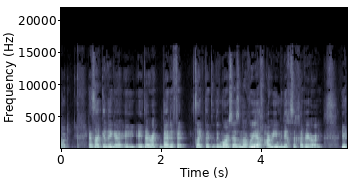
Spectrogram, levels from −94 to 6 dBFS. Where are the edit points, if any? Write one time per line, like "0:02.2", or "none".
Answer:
0:02.6

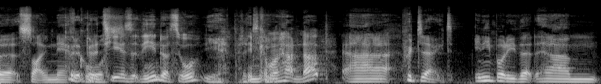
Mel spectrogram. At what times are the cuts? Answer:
0:02.6
0:04.0
0:04.6

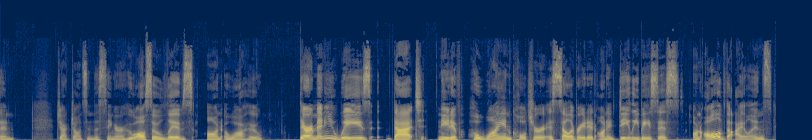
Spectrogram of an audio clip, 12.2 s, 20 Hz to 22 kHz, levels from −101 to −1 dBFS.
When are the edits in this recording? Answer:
none

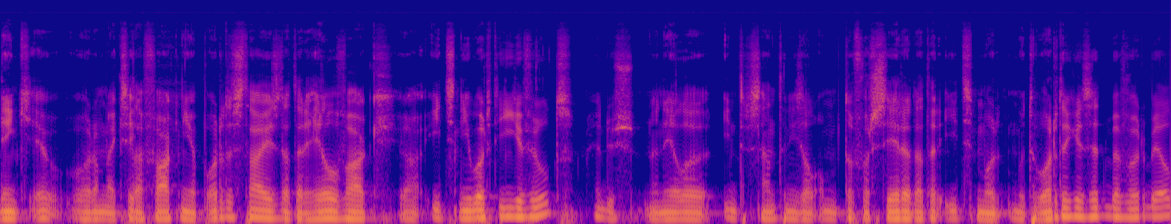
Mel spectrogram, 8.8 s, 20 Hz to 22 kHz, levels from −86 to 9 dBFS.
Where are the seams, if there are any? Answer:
0:01.0
0:03.0

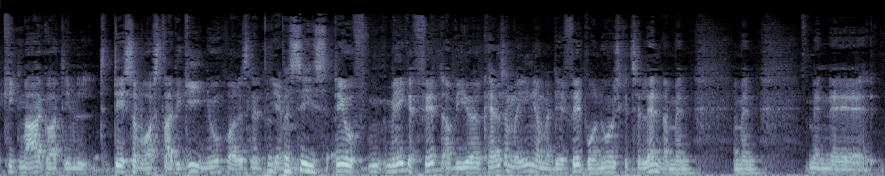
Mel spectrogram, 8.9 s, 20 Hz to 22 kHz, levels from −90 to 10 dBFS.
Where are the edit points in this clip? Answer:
0:03.7
0:05.8
0:07.3

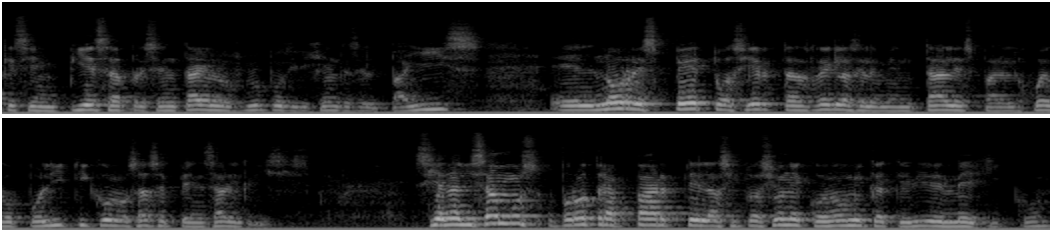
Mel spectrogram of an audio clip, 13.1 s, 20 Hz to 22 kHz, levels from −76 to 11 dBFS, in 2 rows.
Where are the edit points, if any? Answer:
0:08.0

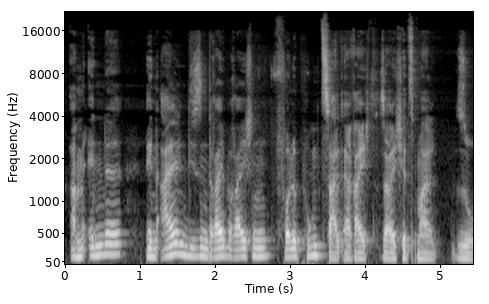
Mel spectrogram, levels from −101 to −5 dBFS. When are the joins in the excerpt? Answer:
none

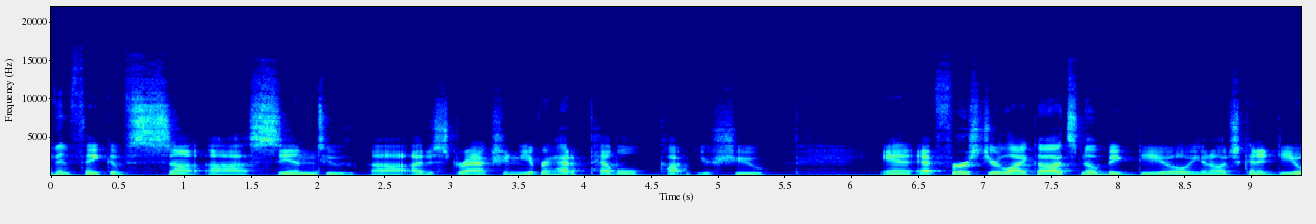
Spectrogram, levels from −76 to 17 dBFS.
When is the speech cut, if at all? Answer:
0:02.0
0:04.8

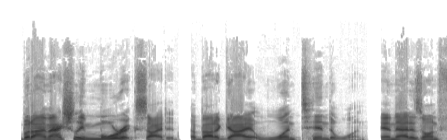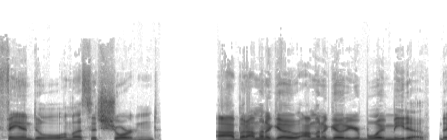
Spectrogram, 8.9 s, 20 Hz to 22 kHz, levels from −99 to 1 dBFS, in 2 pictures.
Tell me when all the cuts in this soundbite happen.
0:03.7

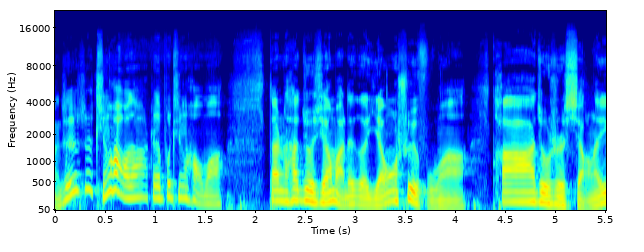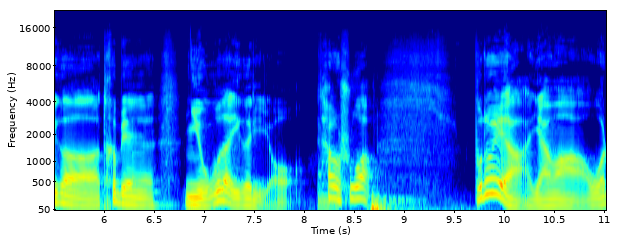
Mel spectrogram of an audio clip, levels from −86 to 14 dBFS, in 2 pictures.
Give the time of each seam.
0:08.1

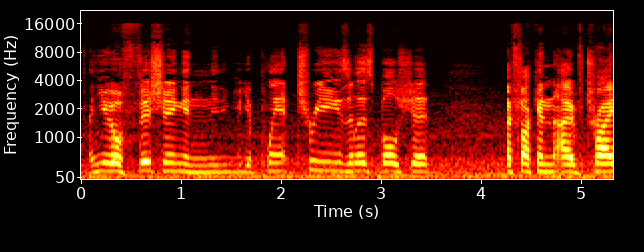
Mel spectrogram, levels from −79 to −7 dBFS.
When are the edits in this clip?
0:01.6
0:02.7
0:04.3

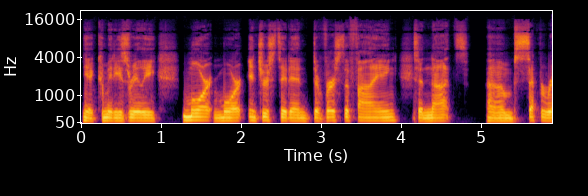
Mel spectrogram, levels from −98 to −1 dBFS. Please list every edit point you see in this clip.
0:01.7
0:04.2

